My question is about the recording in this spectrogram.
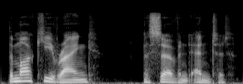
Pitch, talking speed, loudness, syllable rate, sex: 110 Hz, 150 wpm, -18 LUFS, 6.0 syllables/s, male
